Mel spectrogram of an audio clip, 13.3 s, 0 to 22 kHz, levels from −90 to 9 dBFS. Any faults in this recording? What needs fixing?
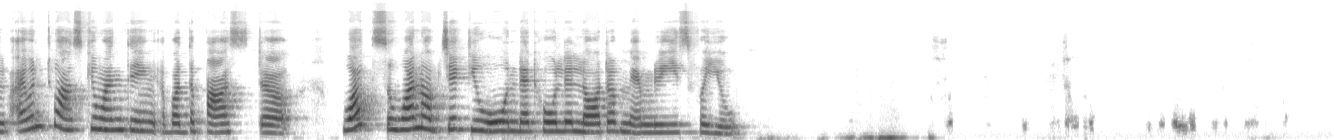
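A call bitrate drop from 9.24 to 10.87 s makes the sound coarse and muffled, consistent with the encoder falling from about 32 to 13 kbps. Bandwidth shrinks from 20 kHz to 8 kHz, so the spectrogram goes dark above 8 kHz. Smoother, more gradual bitrate adaptation would prevent it.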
